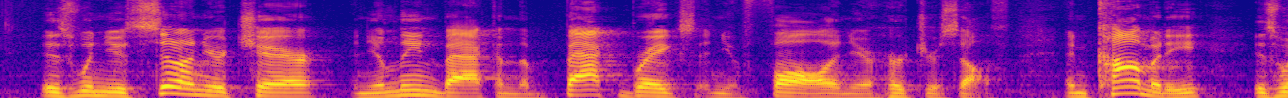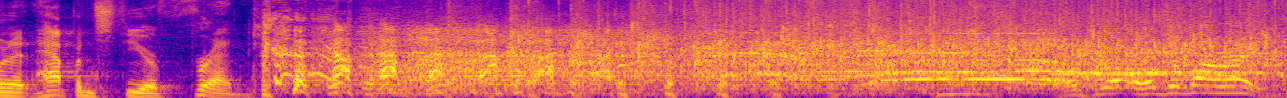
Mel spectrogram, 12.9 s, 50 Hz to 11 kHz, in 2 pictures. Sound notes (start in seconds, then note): 7.7 laughter; 11.0 applause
